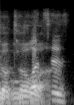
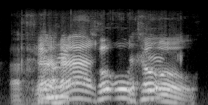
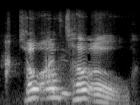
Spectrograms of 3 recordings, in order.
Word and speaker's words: To'o To'o: To'o To'o. What? To'o To'o. To'o To'o. There's no A. How that's pronounced, man. It's like a Hawaiian. Like if you took the apostrophe out, it would be Henry Tutu.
